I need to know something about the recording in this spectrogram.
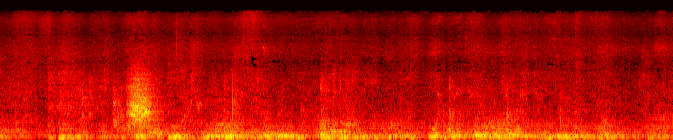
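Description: Sponges rub and wipe across a stone slab.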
